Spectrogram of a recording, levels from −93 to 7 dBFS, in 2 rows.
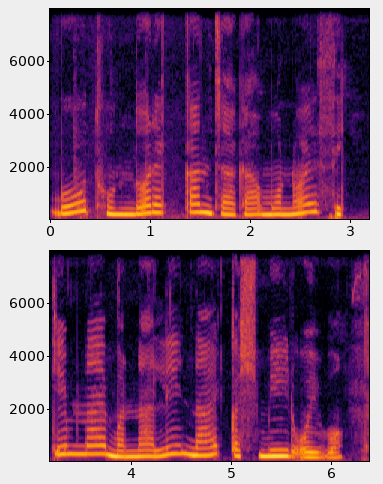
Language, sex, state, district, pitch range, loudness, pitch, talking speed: Bengali, female, Assam, Hailakandi, 225-295 Hz, -13 LUFS, 245 Hz, 110 wpm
